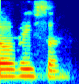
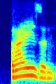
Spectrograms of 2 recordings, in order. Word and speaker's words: reisen: Ich kann in meinen Beruf viel reisen. Reisen. Oke. Reisen. Ada yang tahu artinya? Ich kann in meinem Beruf Ich viel reisen. Reisen ya. EI itu bacanya I.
